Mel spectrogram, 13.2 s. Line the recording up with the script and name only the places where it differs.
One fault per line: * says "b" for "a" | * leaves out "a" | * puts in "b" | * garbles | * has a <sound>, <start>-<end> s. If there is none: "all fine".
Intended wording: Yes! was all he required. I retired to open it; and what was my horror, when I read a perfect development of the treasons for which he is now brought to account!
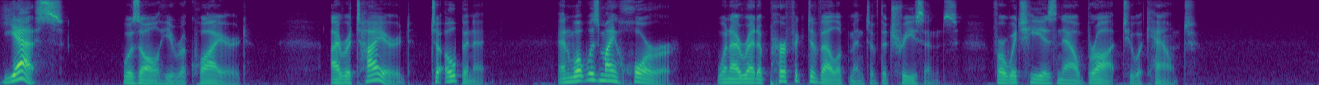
all fine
